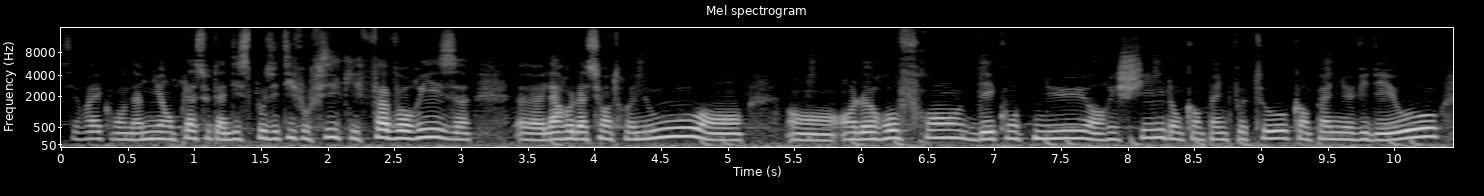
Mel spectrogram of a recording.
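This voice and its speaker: A woman's voice: on the low side, moderate pace, dark tone, faint music behind. A woman giving explanatory interview answers as a tourist office representative, searching for her words as she goes.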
